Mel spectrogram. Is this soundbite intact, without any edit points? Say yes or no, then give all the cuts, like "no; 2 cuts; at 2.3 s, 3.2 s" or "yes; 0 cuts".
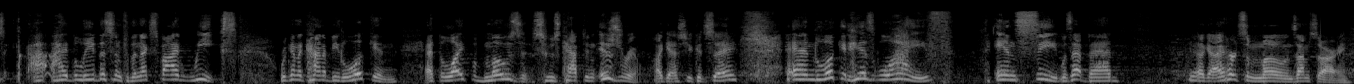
yes; 0 cuts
